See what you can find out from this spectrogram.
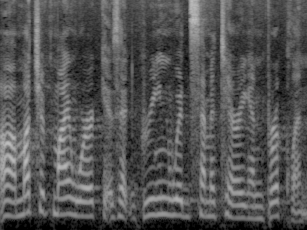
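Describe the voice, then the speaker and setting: This woman's voice sits at a medium pitch with ordinary pitch variation. She talks at a moderate pace. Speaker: funeral director; guest. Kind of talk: talk to an audience. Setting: church forum with audience and live stream.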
